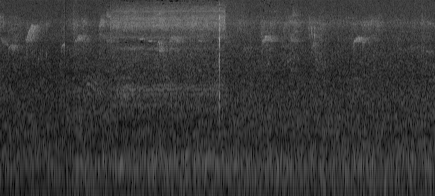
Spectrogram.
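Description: Small birds giving short rising chirps now and then over steady outdoor background noise, with one sharp click about four seconds in.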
